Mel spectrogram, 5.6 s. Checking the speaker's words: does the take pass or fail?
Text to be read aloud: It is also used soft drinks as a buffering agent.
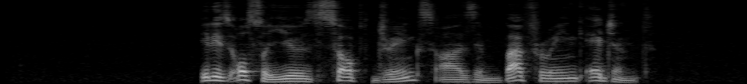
pass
